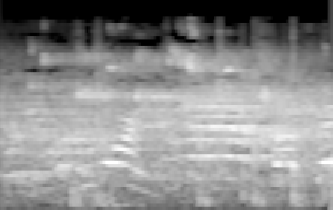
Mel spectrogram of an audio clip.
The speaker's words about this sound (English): Back to Bell. One dribble to his right, making the pass to Carroll.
